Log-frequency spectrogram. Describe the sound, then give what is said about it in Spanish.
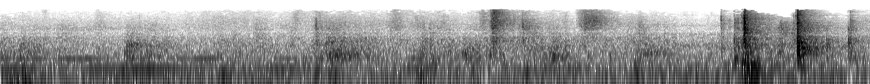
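A door in a bachelor apartment being opened: soft shuffling and handling noises build up, then a couple of sharp latch clicks and a rattle near the end, with no talking. “se dirige a abrir la puerta.”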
